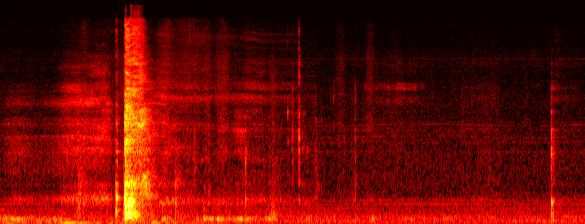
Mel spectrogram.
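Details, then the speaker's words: One loud explosive adult cough burst with a few softer throat sounds after, in a quiet room during a livestream; speaker excuses it as a coughing-fits day. "Oh, pardon me. It is coughing fits day, so don't worry."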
